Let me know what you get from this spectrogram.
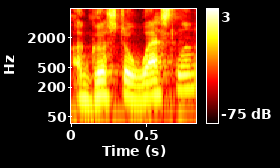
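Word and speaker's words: AgustaWestland: this Italian company you got the Choppers from Augusta wesland am I saying it right correct is that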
